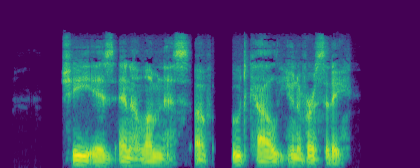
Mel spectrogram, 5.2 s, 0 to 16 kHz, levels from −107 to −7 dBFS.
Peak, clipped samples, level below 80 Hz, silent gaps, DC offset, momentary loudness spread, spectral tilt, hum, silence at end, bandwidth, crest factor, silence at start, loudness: -2 dBFS; under 0.1%; -50 dBFS; 2.68-2.88 s; under 0.1%; 9 LU; -5.5 dB/octave; none; 0.9 s; 7.6 kHz; 18 dB; 0.8 s; -19 LUFS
